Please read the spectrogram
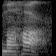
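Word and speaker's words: mahar (מהר): This word in Hebrew is mahar. Mahar, M-A-H-A-R. pronounced M-A-W-H-R.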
